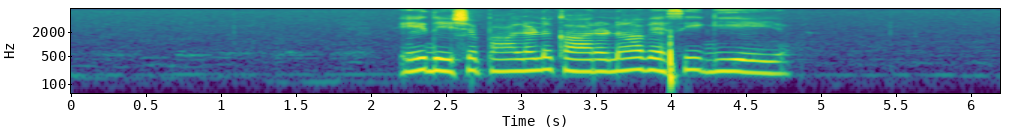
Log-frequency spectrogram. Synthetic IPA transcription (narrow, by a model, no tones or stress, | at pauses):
eːd̪eːʃəpaːlənəkaːɾənaːʋæsiɡijeːjə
